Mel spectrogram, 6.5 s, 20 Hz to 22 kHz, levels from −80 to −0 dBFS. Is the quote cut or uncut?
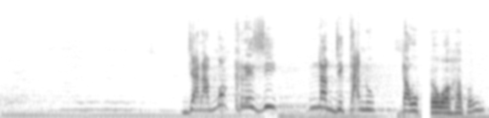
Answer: cut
